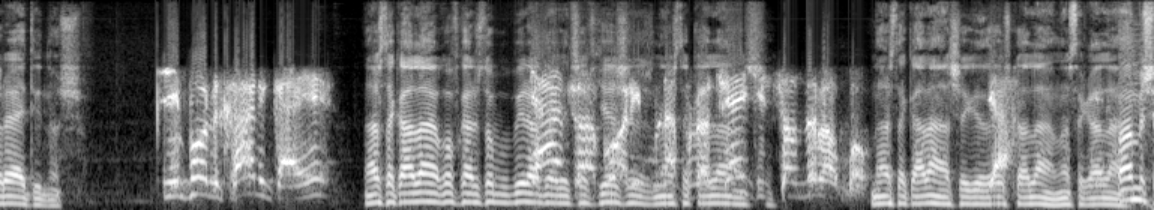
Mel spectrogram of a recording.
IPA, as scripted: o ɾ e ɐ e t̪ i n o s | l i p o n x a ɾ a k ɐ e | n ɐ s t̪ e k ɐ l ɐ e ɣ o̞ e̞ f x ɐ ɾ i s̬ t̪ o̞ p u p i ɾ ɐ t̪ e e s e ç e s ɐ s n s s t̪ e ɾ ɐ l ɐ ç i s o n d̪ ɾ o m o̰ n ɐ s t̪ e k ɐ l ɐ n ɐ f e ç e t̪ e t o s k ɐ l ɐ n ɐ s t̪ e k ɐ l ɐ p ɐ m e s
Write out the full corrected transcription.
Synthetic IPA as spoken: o ɾ e ɐ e t̪ i n o s | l i p o n x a ɾ i k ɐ e | n ɐ s t̪ e k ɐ l ɐ e ɣ o̞ e̞ f x ɐ ɾ i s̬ t̪ o̞ p u p i ɾ ɐ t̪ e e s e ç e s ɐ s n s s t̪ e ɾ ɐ l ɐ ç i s o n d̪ ɾ o m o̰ n ɐ s t̪ e k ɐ l ɐ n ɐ s e ç e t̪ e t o s k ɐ l ɐ n ɐ s t̪ e k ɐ l ɐ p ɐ m e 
